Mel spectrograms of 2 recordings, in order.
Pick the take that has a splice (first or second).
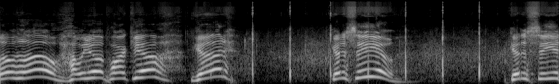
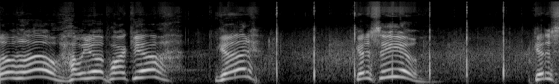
first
